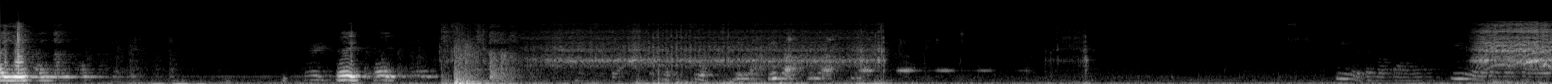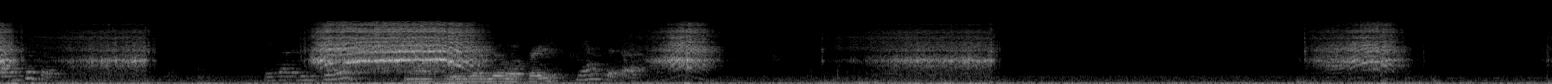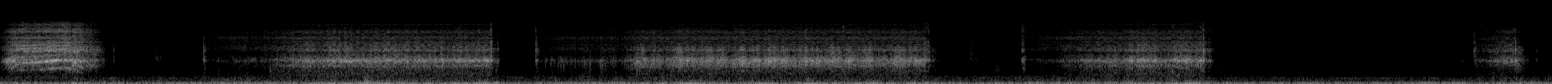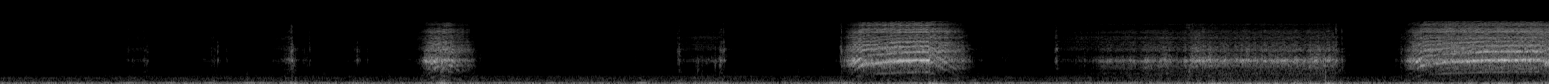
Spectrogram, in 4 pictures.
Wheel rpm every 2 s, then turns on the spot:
0, 0, 20, 30, 10, 0, 0, 40, 10, 80, 20, 10, 20, 0, 20, 30, 10, 30, 10, 30, 10, 20, 0, 0, 0, 10, 0, 50, 10, 30, 90.
4-10 14-18 24-26 34-40 42-44 58-60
